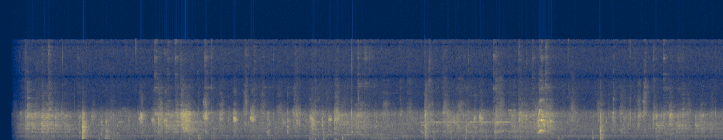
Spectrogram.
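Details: Litter of five-week-old long-haired pedigree Chihuahua puppies, heard as a busy stream of soft panting, snuffling and rustling movement with a few sharp clicks and faint squeaks over a steady low hum.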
